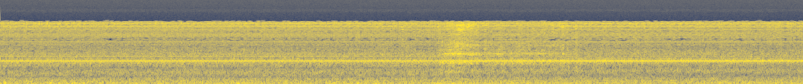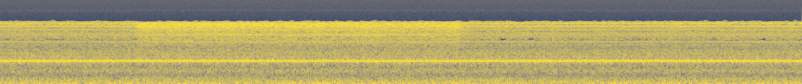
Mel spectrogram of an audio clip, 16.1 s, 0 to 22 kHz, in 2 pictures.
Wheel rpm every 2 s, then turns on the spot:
0, 0, 10, 0, 0, 0, 0, 0.
none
